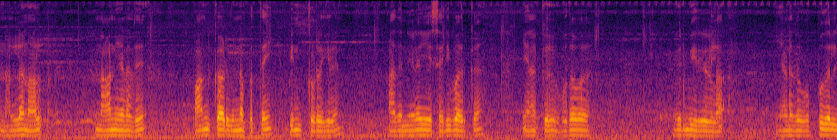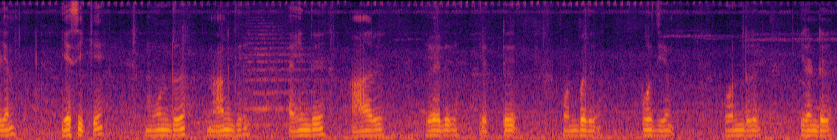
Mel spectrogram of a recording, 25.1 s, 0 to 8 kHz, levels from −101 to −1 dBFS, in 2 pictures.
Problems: background sounds at intervals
